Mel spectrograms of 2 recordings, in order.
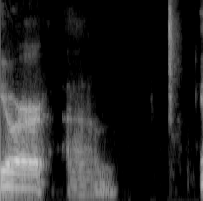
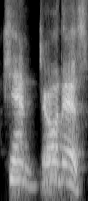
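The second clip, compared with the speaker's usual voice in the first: mock wail; 13 semitones higher, 4 dB louder than usual. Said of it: "I was screaming".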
